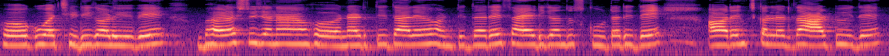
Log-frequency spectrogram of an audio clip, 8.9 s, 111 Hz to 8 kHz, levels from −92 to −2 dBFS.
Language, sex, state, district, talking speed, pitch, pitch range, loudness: Kannada, female, Karnataka, Bidar, 100 wpm, 270 Hz, 260-280 Hz, -17 LUFS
